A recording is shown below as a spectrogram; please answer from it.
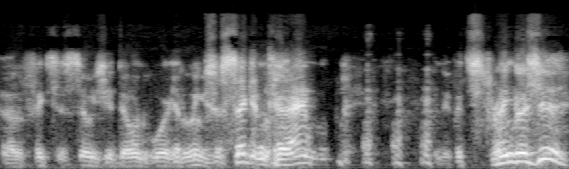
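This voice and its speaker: An actor playing a menacing, taunting male outlaw in an old-time radio western serial, with a gravelly voice. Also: medium pitch, very animated, normal speed, pushed and bright, exaggerated voice. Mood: gloating menace. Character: gloating, panicky male outlaw villain in a western. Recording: dull vintage radio, music behind.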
